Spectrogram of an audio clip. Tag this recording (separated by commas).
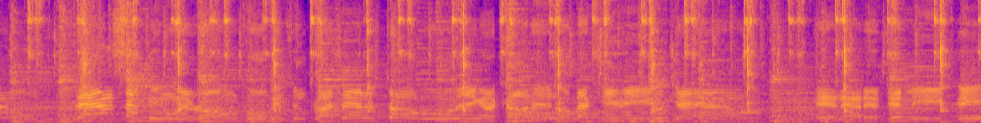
Independent music, Music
